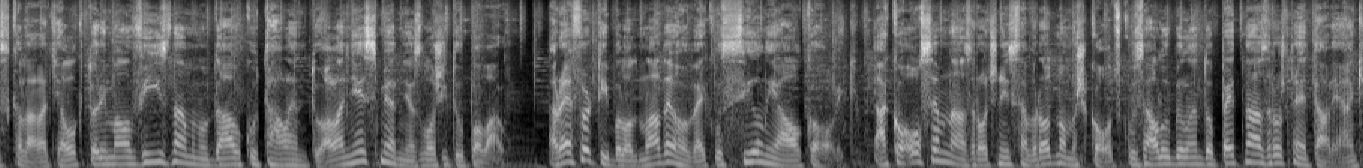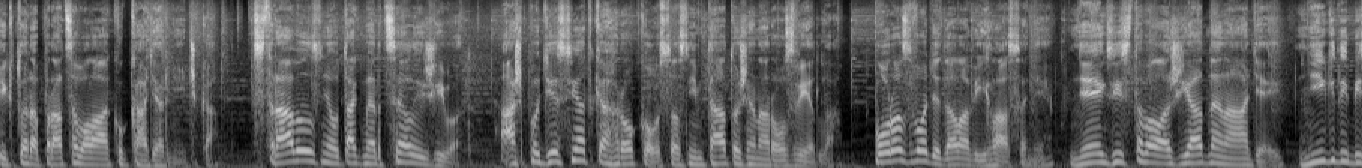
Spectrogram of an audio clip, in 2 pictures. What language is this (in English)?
Slovak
